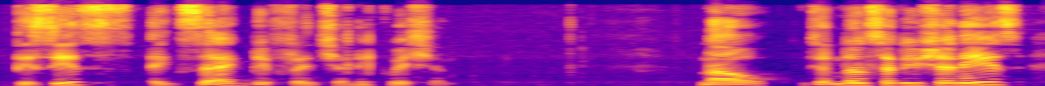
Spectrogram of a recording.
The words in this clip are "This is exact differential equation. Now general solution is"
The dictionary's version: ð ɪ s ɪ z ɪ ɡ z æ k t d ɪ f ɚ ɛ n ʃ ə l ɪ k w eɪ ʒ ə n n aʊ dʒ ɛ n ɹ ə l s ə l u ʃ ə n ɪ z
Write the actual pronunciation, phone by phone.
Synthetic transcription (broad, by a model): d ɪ s ɪ z ɪ ɡ z æ k t d ɪ f ɚ ɛ n ʃ ə l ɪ k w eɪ ʃ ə n n aʊ dʒ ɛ n ɹ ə l s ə l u ʃ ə n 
